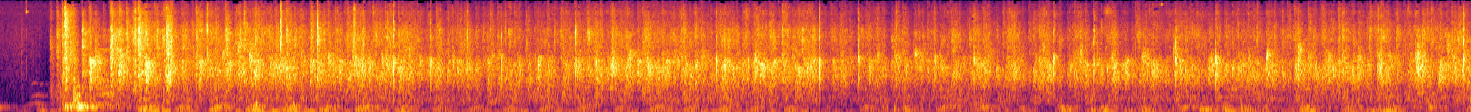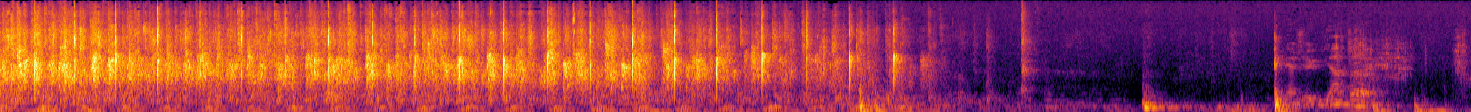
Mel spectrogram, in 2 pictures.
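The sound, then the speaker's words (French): Loud, sustained audience applause at the end of a conference, for speaker Jérôme Bourbon, rolls on for more than twenty seconds with a rhythmic clapping pulse underneath, before it suddenly dies away to near quiet with a few scattered sounds. “Vous avez été applaudi comme peu ont été applaudis, ça veut tout dire, monsieur Jérôme Bourbon.”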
